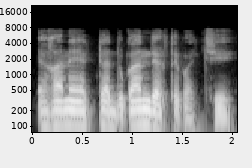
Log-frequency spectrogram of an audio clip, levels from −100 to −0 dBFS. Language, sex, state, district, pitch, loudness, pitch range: Bengali, male, Assam, Hailakandi, 95 Hz, -17 LUFS, 75-105 Hz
